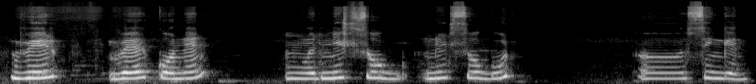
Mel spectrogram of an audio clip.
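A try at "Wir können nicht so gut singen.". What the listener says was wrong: Okay, वियर क्योनन. Okay, सिर्फ वो कोनन ऐसा नहीं आना चाहिए, क्योनन आना चाहिए. वो ओ उमलाउट है ना, तो इसलिए वो उमलाउट का प्रोनाउंसिएशन या क्योनन.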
